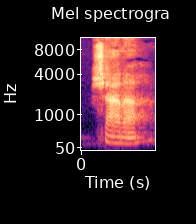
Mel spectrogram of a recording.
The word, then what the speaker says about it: Shanna: when you chase oh shanna shanna rhymes with banana okay shanna sorry thank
